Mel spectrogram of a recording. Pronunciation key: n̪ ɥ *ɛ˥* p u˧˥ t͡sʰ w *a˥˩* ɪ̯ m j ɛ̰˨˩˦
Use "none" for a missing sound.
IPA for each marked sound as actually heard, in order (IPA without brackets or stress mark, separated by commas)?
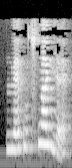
ɛ˧˥, a˥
